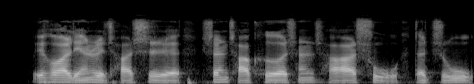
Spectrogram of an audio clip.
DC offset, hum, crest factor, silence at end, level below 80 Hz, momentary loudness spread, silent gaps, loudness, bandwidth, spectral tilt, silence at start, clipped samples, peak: under 0.1%; none; 20 dB; 0 s; -46 dBFS; 9 LU; none; -23 LUFS; 10 kHz; -4 dB/octave; 0.35 s; under 0.1%; -2 dBFS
